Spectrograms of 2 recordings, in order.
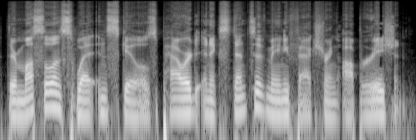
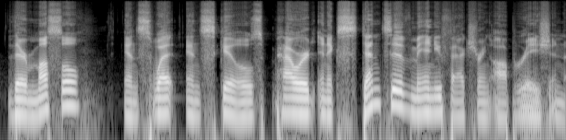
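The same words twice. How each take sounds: First: It is read at normal speed. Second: It is read slowly.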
